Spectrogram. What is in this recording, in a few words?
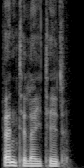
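"ventilated", British English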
